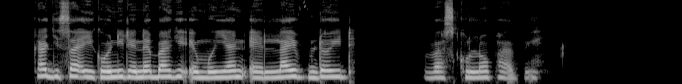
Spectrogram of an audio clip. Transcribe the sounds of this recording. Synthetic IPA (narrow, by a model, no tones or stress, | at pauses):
kaʄisaikɔnitɛnɛbakiʔɛmɛjanɛlajvdɔid | vaskulɔpaði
